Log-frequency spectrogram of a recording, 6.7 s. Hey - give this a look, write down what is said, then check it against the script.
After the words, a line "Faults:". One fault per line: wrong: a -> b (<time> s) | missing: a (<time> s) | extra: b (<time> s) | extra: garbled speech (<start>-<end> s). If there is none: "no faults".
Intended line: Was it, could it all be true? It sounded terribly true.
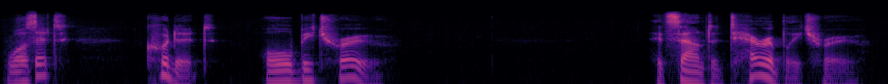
Was it, could it all be true? It sounded terribly true.
Faults:
no faults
